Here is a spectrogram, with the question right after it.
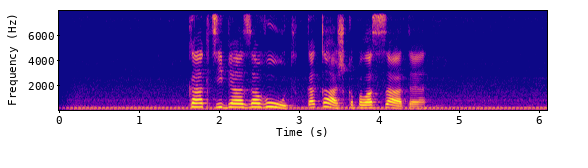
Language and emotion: Russian, angry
